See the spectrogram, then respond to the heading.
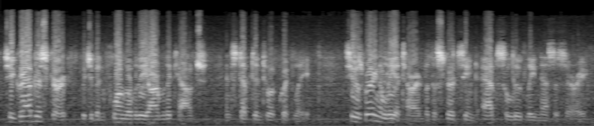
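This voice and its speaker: A man narrating a literary horror story in a measured, dramatic way. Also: fairly low pitch, expressive, pushed and bright, slight background noise, poor audio.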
